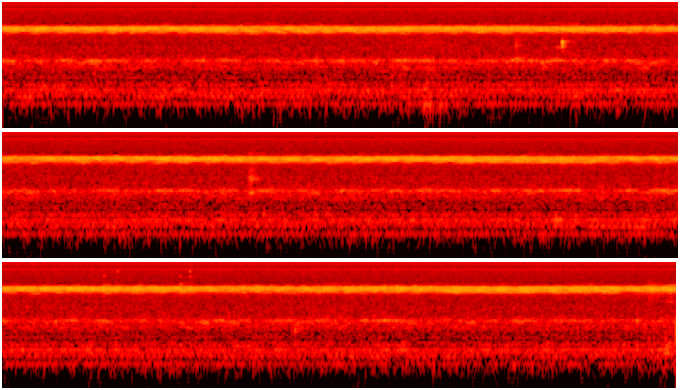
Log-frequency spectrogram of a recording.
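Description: Near silence: faint room tone with a steady high-pitched drone and a low hum underneath.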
